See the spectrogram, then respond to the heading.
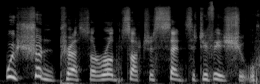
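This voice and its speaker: A woman's voice: a little high, lively intonation, normal speed, a bit bright, no room sound. Woman doing an earnest, firm teen boy. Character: earnest, firm teenage boy class leader.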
